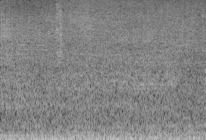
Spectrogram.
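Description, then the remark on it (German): Loud engine rumble of buses passing dangerously close to pedestrians and stalls in the crowded Kariokor market in central Nairobi, a steady dense roar of traffic with a bustling background and a faint murmur of voices. “Busse fahren gefährlich nah an den Fußgängern und Ständen vorbei.”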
